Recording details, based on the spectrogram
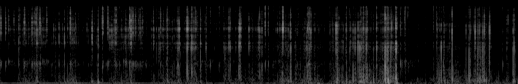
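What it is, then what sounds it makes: Coarse sea salt crunched in a wooden bowl. Fingers press, rub and scratch coarse sea salt crystals in a small hollow wooden bowl. The result is a dense run of quick, dry, bright crunches and gritty scrapes with almost no low end.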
